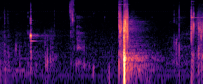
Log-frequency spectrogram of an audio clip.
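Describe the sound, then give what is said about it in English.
A quiet sip of water: soft wet mouth clicks, then one louder swallowing gulp midway and a brief final smack, with no talking. “Let me grab a drink of water.”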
